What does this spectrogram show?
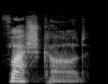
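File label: "flash card", British English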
